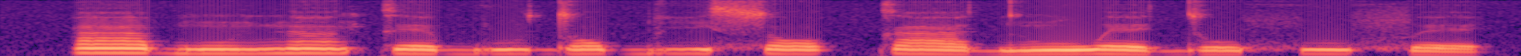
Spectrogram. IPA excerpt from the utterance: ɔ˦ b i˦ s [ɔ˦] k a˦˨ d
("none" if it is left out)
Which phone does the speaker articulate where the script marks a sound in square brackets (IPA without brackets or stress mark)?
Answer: ɔ˦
